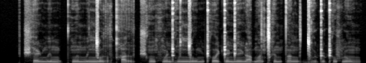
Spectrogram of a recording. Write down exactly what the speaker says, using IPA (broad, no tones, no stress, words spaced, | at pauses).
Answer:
t͡ʃʰeɳmimu kʷʰẽmiŋ͡ǀur qʰər t͡ʃʰõxʷãɖʱũ ŋ͡ǀumʈʰʊi̯ʈĩ ɖĩ ɳa bãǀʰẽmtãŋɤ ɡ͡ǀoʈuʈʰɤxʷ ɳõm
